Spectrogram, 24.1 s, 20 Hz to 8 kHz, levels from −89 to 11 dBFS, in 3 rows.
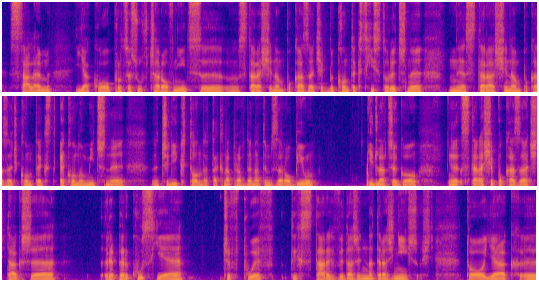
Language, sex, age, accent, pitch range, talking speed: Polish, male, 30-49, native, 90-105 Hz, 100 wpm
